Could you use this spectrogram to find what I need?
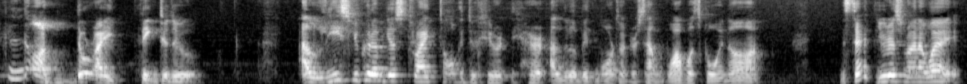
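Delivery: loud, high exasperated telling-off; scolding. Acted. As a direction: chew out a friend who ran away. Voiced character scolding friend.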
